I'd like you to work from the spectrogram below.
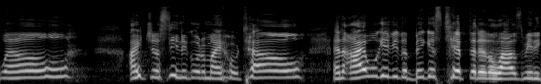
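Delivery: put-on best, nicest, polite fake-nice voice. Retelling how they asked a driver to take them to the hotel, putting on best voice. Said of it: "I put on my best voice".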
